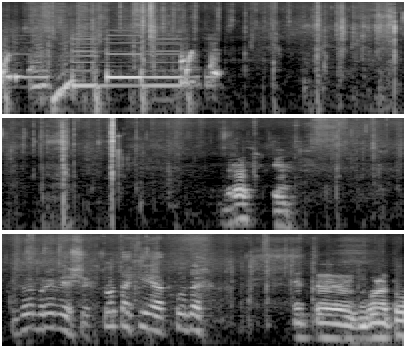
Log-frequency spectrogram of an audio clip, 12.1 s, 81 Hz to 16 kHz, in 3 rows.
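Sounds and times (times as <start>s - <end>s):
electronic call tone: 0.0s - 2.2s.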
